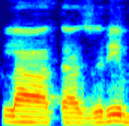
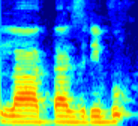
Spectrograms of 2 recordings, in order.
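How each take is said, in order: First: The last word ends on a bare consonant. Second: The last word ends with a short u vowel. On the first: The speaker calls it right. "बल्कि" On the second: The speaker calls it wrong. "नहीं कहेंगे"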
